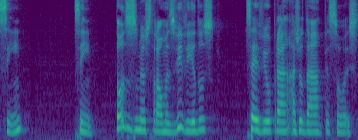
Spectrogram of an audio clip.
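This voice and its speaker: A woman at a medium pitch with ordinary pitch variation, speaking very slowly with long, frequent pauses. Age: 60s. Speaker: psychoanalyst and pastor. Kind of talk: podcast interview. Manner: halting.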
